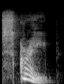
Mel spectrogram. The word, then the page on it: scrape: British English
